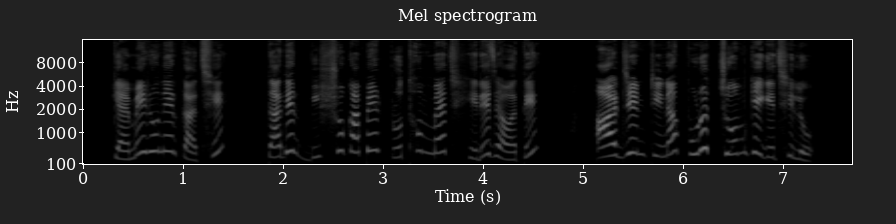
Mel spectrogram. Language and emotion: Bengali, surprised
